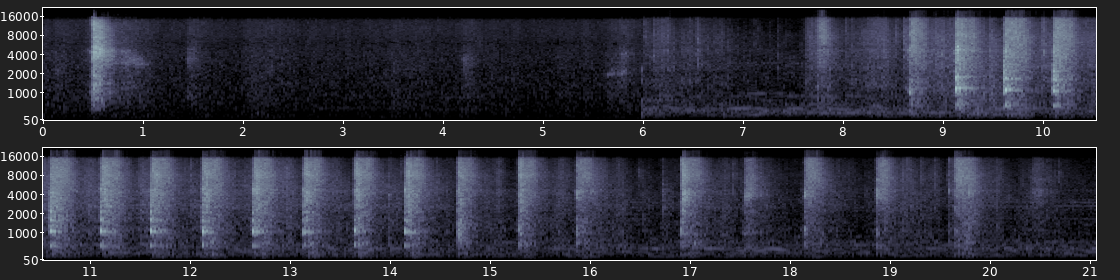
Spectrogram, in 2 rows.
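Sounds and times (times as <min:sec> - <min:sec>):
faint background music: 0:00.0 - 0:21.0
cat sneezing: 0:00.4 - 0:01.1, 0:08.6 - 0:16.3, 0:16.9 - 0:20.2.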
